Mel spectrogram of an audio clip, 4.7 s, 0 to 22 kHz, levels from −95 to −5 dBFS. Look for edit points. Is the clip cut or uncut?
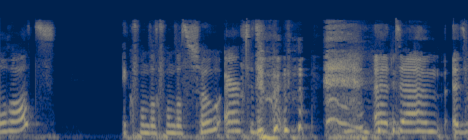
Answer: cut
